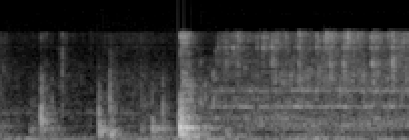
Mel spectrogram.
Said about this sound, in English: I'll need some hot water. Wait, there's a sink over there, Kent. Maybe I'll see.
